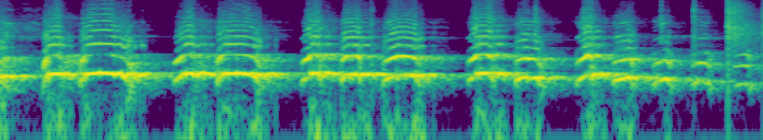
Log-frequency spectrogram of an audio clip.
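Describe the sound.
A voice imitates a raven's call in a folk tale about a raven and a seagull: many rapid, pulsing, bird-like calls in loud rhythmic bursts, with no other sound.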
